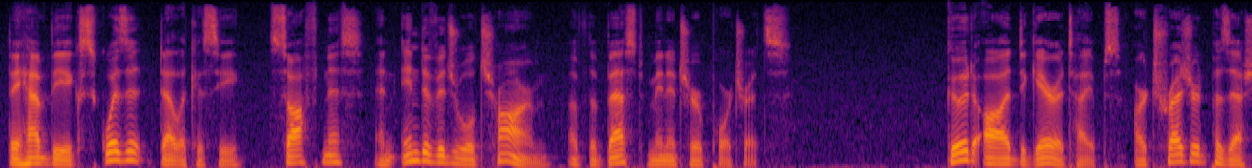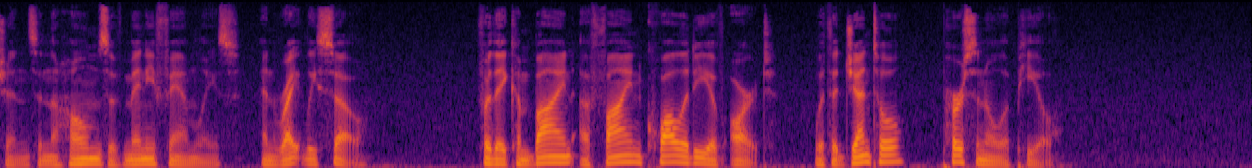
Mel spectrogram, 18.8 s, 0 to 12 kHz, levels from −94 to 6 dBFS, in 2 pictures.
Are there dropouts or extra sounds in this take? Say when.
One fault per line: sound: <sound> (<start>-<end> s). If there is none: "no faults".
no faults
